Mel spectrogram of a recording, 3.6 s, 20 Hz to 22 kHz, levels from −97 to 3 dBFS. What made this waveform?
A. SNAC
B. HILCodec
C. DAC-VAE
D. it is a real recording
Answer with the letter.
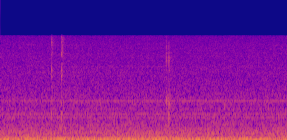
D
